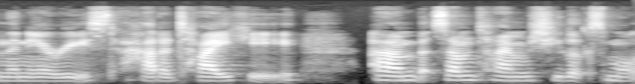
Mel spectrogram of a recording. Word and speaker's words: Tyche: Okay, so I'm gonna say this in the English pronunciation, but I know Greek people out there are gonna kill me for this. But I research the Greek goddess Tyche or Tyche.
